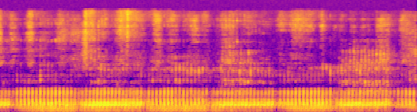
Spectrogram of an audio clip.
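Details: Female kitten purring while being petted: a low, rumbling, continuous purr that swells and fades in breathing cycles about every half second to second.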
